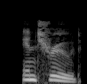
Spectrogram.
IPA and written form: ˌɪnˈtruːd (intrude)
